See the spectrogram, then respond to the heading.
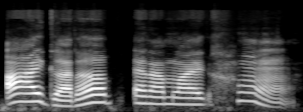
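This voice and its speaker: A woman's voice: mid-range voice, lively intonation, slow, bright, forceful tone, clear, resonant tone, dry recording, studio quality. Stuffy, nasal woman chatting live late at night. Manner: chatty, laughs often, drawls "child". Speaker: live streamer reading chat. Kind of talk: casual late-night live stream chat.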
